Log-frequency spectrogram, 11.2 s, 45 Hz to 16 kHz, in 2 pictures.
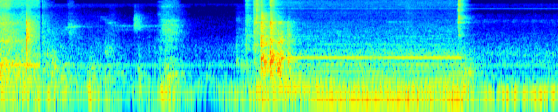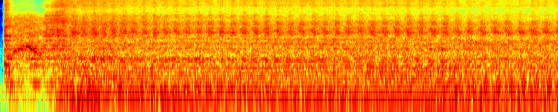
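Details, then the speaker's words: LS-swapped 5.3L GMC S10 Sonoma on its first start, stock harness, scanner on OBD2. Slow cranking, then it runs loud and lumpy. One cylinder is suspected to be missing, and the coil packs are to be checked; not confirmed. "well there we go she runs something's not quite right so i'll have to check that out it sounds like it's missing on a cylinder maybe not sure"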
